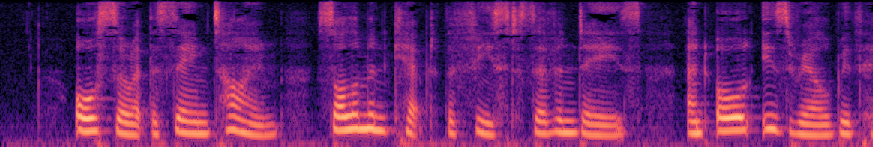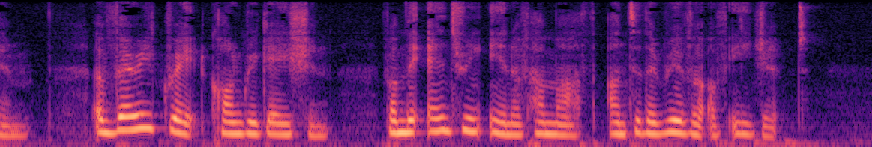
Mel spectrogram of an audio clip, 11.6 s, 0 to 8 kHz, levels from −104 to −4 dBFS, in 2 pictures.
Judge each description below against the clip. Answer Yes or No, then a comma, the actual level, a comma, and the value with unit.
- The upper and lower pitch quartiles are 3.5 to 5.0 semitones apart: Yes, average, 4.4 semitones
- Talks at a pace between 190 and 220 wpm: No, average, 165 wpm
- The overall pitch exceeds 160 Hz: Yes, high, 190 Hz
